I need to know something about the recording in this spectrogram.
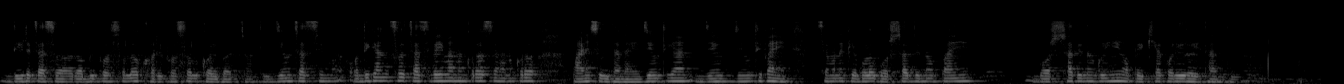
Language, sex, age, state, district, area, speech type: Odia, male, 18-30, Odisha, Mayurbhanj, rural, spontaneous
